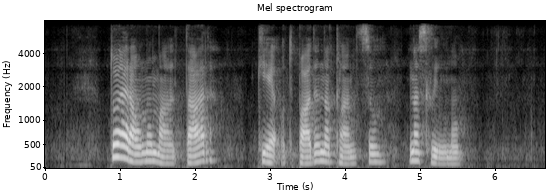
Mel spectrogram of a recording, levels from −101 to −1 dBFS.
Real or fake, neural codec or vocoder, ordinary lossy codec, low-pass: fake; codec, 16 kHz, 4.8 kbps, FACodec; none; 7.2 kHz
